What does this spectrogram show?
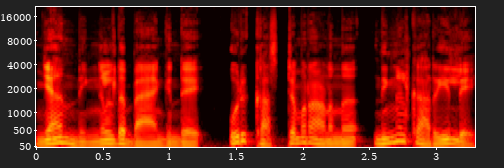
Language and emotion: Malayalam, disgusted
